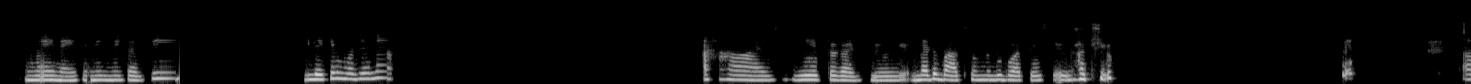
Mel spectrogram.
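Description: At 0.33 to 0.37 s and again at 9.59 to 9.65 s there is short concealed packet loss: about 20 ms and 40 ms of speech never arrived, and the decoder papered over the holes by extending the preceding sound. Each is only a quick smear or wobble.

The bursts of packet loss at 1.61 to 1.77 s, 3.79 to 3.89 s and 11.13 to 11.25 s differ: about 140, 80 and 100 ms went missing. The last sound is stretched and dies away, then the speech resumes further along with material skipped.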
